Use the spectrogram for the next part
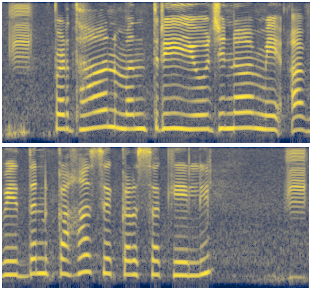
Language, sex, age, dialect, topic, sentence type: Magahi, female, 25-30, Western, banking, question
